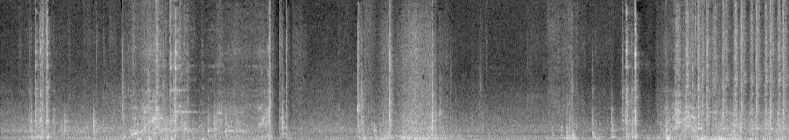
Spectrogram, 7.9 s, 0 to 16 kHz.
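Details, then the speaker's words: Cub Cadet snowblower that only ran on choke, after a new MTD 651p05995 carburetor, started outdoors by hand pull with choke on and primed; it fires and runs with a sharp steady buzz rising as throttle opens, sounding healthy. "Choke's on, keys in, I will prime it, and hopefully this thing runs properly."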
